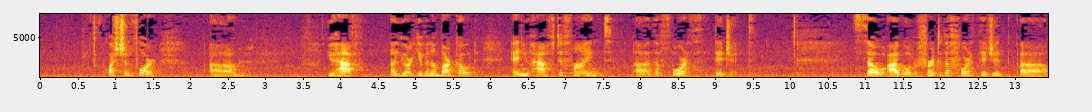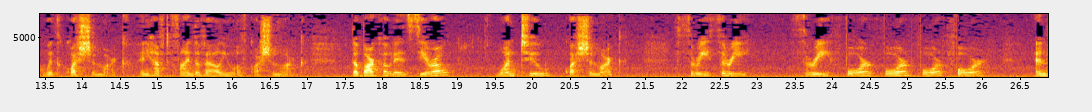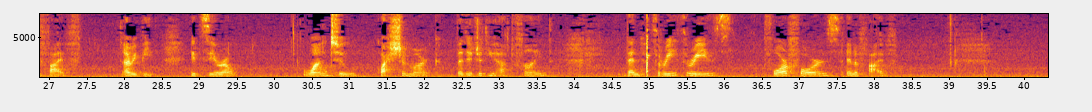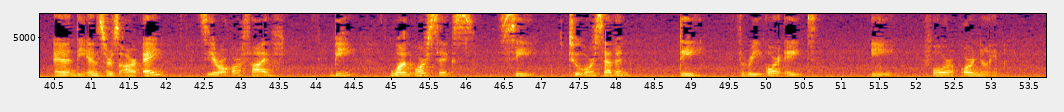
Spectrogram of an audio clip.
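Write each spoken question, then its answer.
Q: You are given a barcode, and you have to find the fourth digit.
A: A: 0 or 5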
